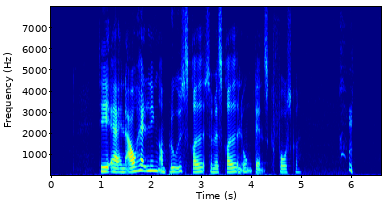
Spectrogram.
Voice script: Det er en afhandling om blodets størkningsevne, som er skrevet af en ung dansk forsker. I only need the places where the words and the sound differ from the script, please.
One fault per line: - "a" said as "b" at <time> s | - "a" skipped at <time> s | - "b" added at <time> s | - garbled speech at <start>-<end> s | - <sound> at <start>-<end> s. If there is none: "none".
- "størkningsevne" said as "skrevet" at 2.6 s
- "af" skipped at 3.7 s
- laugh at 5.8-6.1 s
